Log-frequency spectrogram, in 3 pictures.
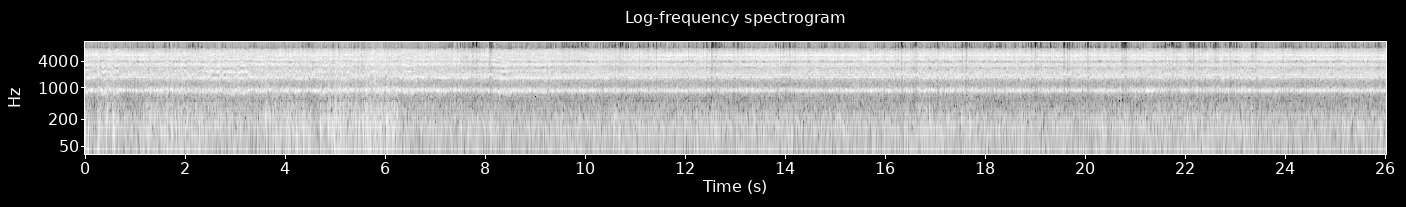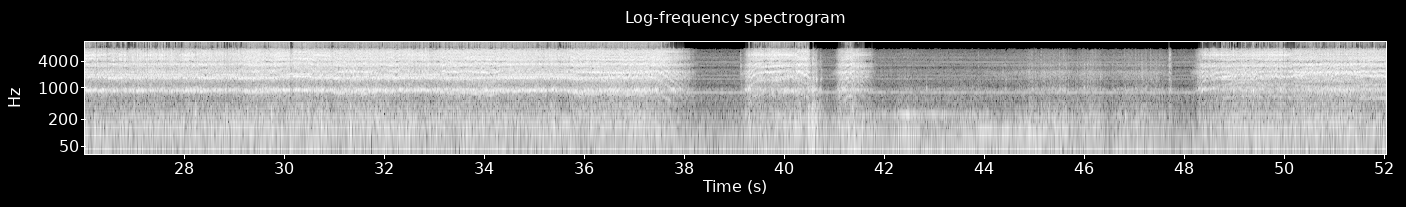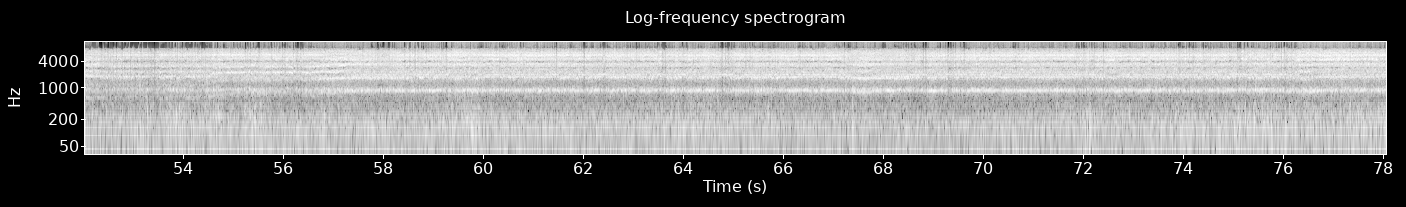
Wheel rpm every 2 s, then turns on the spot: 230, 220, 230, 240, 230, 230, 230, 230, 230, 230, 230, 230, 230, 230, 230, 230, 230, 230, 180, 50, 80, 0, 10, 20, 100, 160, 160, 180, 210, 230, 230, 230, 230, 230, 230, 230, 230, 230, 230.
44-48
